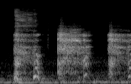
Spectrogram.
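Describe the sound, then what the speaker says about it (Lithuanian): Three short, loud coughs in quick succession, close up and alone, from a television advertisement for a cough medicine. "ACC supranta kosulį."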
